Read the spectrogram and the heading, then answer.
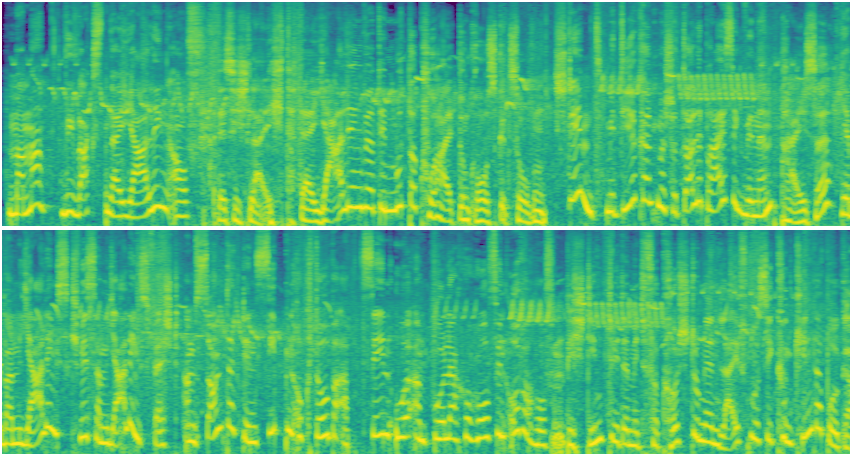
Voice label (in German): Radiospot; Jahrlingsfest 2018; für Agrarmarketing Tirol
